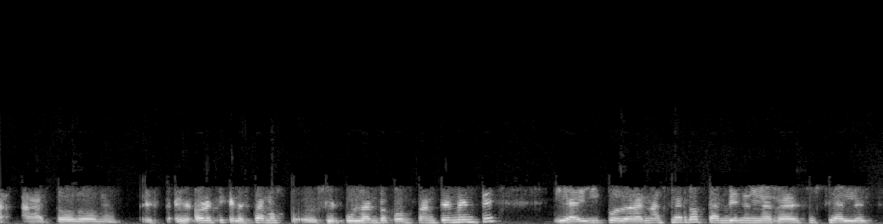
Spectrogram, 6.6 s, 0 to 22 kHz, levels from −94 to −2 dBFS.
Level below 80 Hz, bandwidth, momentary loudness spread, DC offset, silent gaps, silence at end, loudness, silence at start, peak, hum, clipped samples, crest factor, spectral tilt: -64 dBFS; 3.9 kHz; 6 LU; under 0.1%; none; 0.1 s; -23 LUFS; 0 s; -6 dBFS; none; under 0.1%; 18 dB; -8.5 dB/octave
